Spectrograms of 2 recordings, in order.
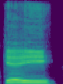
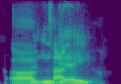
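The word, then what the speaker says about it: Guéhi: There were a couple of debutants, Carl Walker-Peter, Mark Gay. I don't know if I'm pronouncing his name correct. – Gay, yeah, something like that. Yeah. – That's how I say it.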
